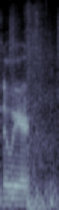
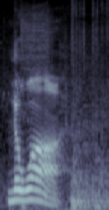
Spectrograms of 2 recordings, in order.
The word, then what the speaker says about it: Noir: How does it say? Noir. It's French. That's an I! Yes, noir. Like a film noir.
